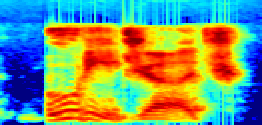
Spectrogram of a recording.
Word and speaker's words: Buttigieg: And I came across his article indicating that that was a shortcut way to get close to the pronunciation.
